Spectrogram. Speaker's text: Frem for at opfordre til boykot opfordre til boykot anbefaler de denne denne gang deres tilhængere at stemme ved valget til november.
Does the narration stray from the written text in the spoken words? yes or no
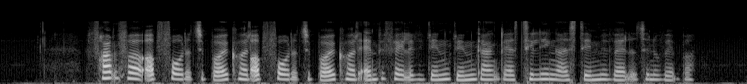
no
